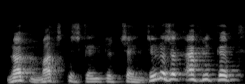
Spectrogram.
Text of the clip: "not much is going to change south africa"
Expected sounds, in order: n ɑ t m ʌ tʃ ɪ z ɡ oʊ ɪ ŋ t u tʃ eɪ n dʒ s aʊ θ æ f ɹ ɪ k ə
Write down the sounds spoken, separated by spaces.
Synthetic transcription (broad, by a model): n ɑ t m ʌ tʃ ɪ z ɡ oʊ ɪ ŋ t u tʃ eɪ n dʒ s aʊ t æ f ɹ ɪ k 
